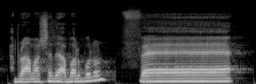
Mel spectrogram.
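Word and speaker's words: ف: হরফ আমরা দেখতে পাচ্ছি আপনারা আমার সাথে বলুন ফা কফ কাফ লাম মিম নুন ওয়া হামজা ইয়া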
